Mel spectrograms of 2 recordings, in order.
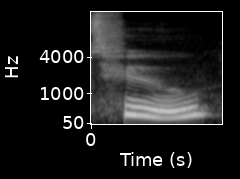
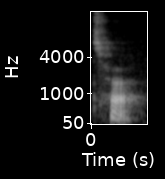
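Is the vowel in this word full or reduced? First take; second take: full; reduced. First: The word has a full vowel. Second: The word has a weak, reduced vowel. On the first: "Instead of to" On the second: "you'll often just hear ta"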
